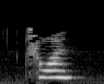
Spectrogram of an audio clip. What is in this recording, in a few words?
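"穿", Mandarin Chinese; hsk; chinese-flashcards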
